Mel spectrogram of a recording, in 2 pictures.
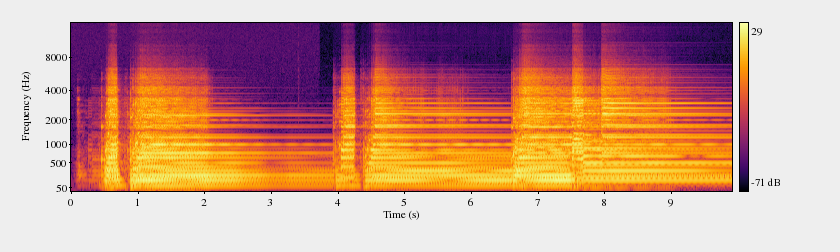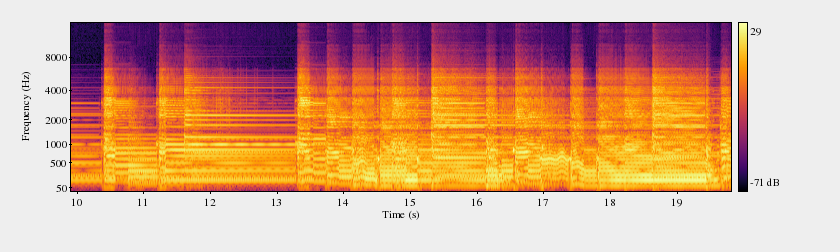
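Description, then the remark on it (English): An electric guitar played through a mildly overdriven pedal with the drive set to about half, just starting to kick in, strummed chords ringing out with light crunch and sustain, a few pauses between phrases, fairly loud with no talking. “Let's knock the drive down to about half what it is, just kind of where it's just starting to kick in, and see what the character that is.”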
